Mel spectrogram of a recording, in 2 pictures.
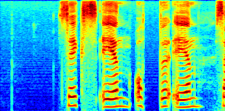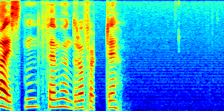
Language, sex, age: Norwegian, female, 36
